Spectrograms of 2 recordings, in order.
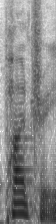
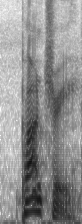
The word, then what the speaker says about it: Pontrey: How is it spelled? – P-O-N-T-R-E-Y. – Oh, yeah, Pontree, yeah. – Pantry.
